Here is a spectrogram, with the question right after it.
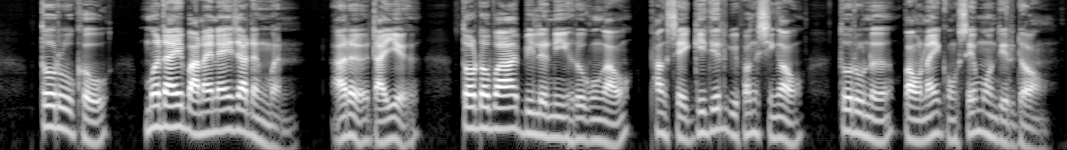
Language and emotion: Bodo, neutral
